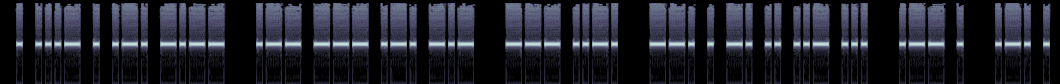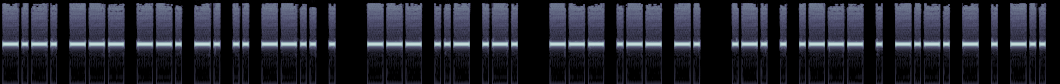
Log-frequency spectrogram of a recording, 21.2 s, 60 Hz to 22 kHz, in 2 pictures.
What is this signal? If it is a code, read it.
Morse code, heard as a keyed tone, about 25 wpm, 1000 Hz. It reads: EVERY WORK OF GENIUS WE RECOGNIZE OUR OWN REJECTED
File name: qotdfiles / 25wpm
